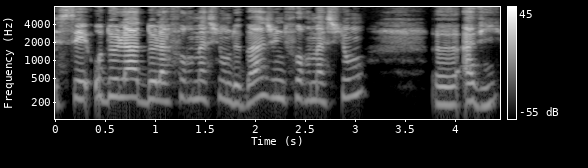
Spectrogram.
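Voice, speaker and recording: On a very clean recording with a silent background, a woman speaks very slowly in a somewhat breathy voice. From France. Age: 60s. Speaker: doula. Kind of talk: interview. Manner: hesitant, many fillers.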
